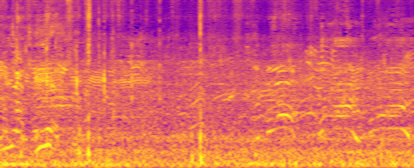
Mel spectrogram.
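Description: Players and spectators shouting and calling across a youth football pitch, with a single sharp thud of a football being kicked about two seconds in, over a steady low rumble.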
